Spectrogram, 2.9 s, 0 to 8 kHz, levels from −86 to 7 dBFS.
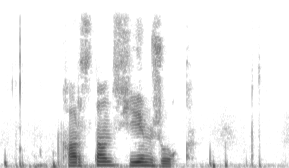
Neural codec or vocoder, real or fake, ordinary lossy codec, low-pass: none; real; Opus, 64 kbps; 7.2 kHz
